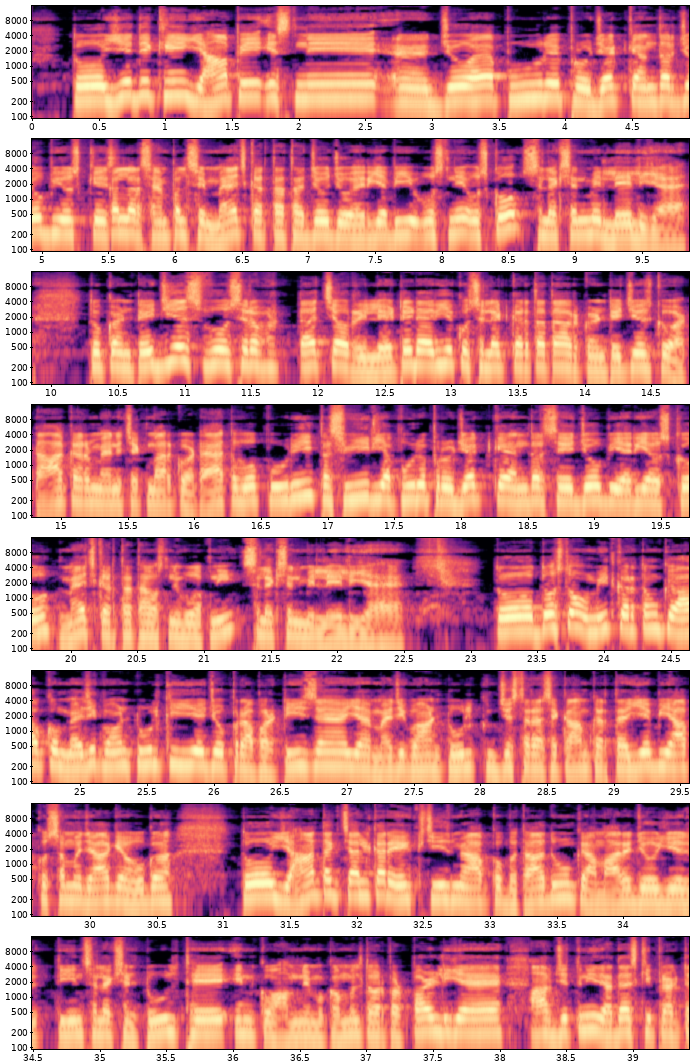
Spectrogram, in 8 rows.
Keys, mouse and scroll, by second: 25.4 d.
